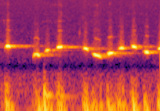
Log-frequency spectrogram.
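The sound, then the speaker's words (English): Someone whistles a bouncy, cheerful melody, the notes short and rhythmic with quick pitch hops, accompanied by soft low thumps in a steady beat. “Whistling a jaunty tune.”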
